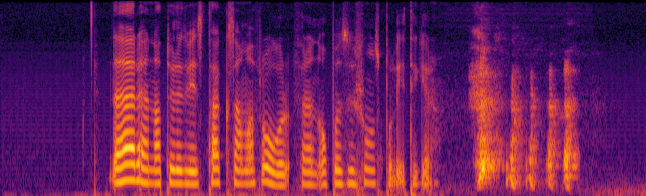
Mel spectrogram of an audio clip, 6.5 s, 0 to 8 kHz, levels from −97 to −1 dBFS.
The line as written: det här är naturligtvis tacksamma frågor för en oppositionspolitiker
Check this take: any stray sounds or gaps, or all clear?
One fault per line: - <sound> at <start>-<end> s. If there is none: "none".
- laugh at 4.7-5.8 s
